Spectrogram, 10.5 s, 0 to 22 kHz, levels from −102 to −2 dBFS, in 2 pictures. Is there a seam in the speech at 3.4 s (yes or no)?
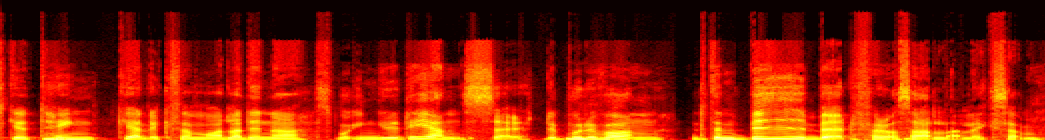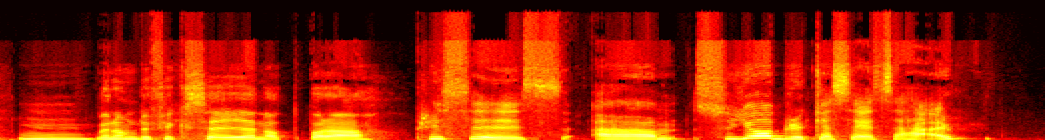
yes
